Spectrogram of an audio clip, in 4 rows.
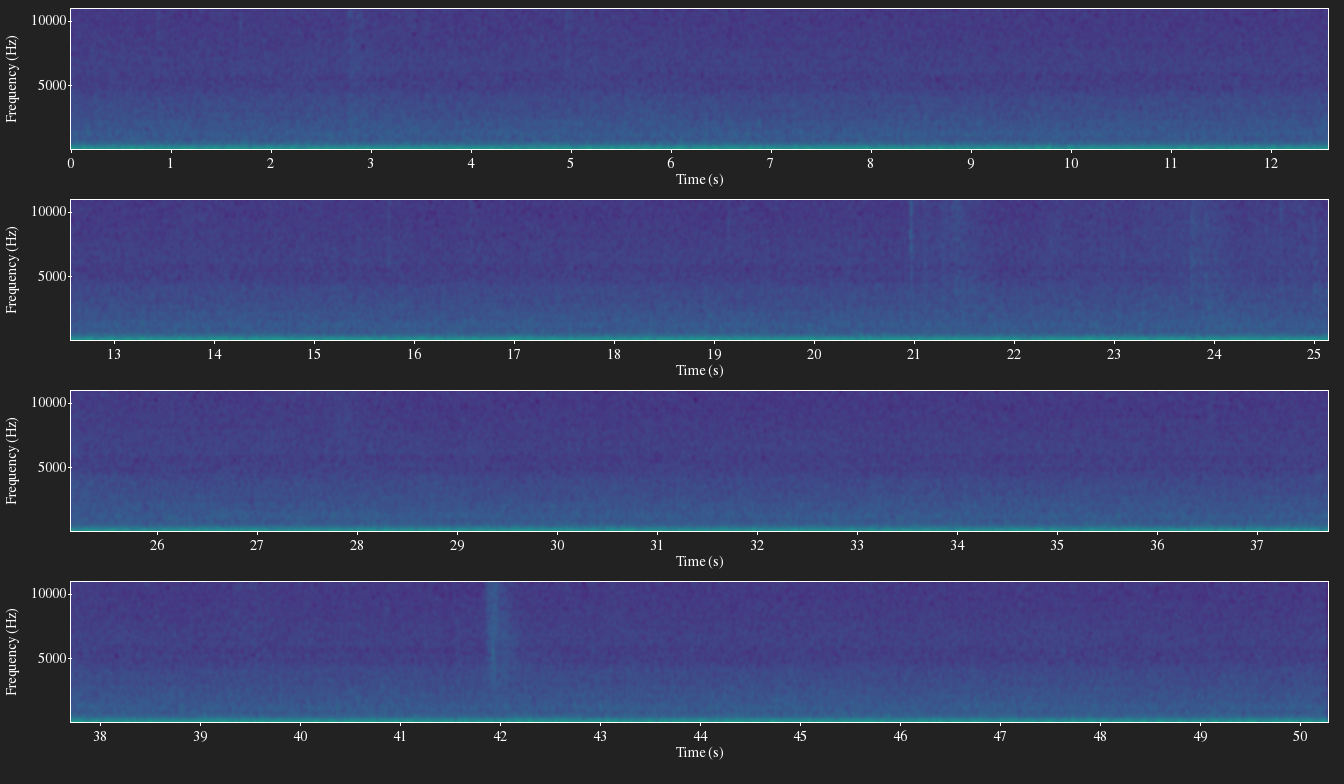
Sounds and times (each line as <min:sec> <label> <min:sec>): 0:00.0 room tone large empty bass hum rumble 0:50.2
